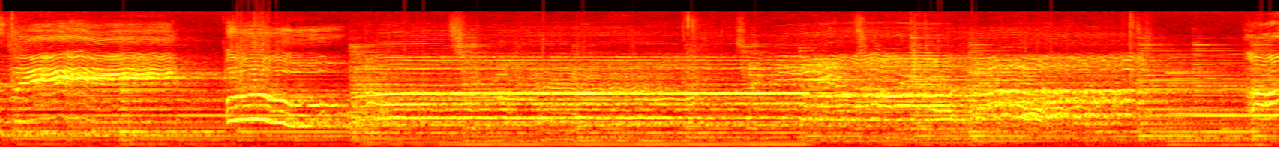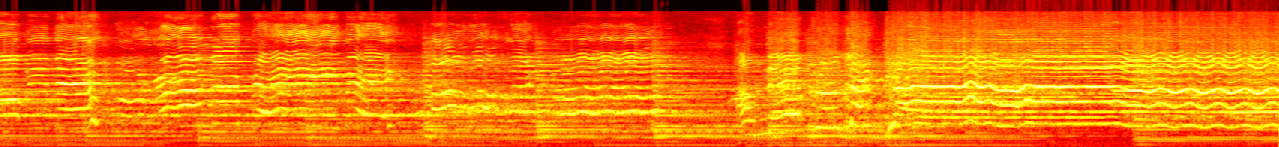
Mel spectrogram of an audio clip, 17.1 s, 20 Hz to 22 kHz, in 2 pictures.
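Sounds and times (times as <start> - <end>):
choir singing in harmony: 0.0 - 17.0
lead voice singing: 0.0 - 17.0.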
